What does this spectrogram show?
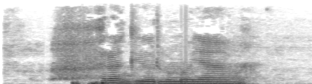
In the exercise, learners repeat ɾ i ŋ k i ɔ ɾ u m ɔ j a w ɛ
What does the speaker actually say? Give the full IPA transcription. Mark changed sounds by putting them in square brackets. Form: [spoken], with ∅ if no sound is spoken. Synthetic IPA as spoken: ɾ [a] ŋ [ɡ] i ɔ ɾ u m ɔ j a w [a]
